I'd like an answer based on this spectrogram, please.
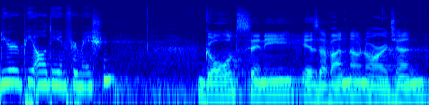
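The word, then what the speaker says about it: goldsinny: Gold cine is of unknown origin.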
